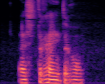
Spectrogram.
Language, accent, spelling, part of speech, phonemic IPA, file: French, Canada, astreindrons, verb, /as.tʁɛ̃.dʁɔ̃/, LL-Q150 (fra)-astreindrons.wav
- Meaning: first-person plural simple future of astreindre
